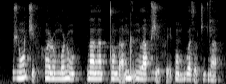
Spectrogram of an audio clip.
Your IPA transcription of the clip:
ʒõt͡ʃḛfhõɐ̯ɭũŋ oɳũ | ɽãlãtːõ ða̰ŋɖṵŋ lafʒḛ fḛkõ buɐ̯zo̰t͡ʃaʈɖã

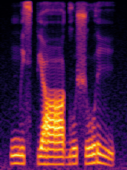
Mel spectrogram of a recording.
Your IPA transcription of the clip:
ŋ͡misʲpʲɑːɡu ʃuɾiː

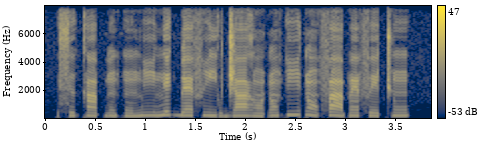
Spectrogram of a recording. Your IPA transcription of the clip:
sɨ˧kã˧ ɓũ˨ pũ˨miː˧ ne˦ɡ͡bɛ˧ fi˧ju˨d͡ʒaː˧ ɣɔ̃˨ɗɔ̃˧kiː˦ɗɔ̃˦˨ faː˦˨pɛ̃˧ fe˧ t͡ʃũ˦

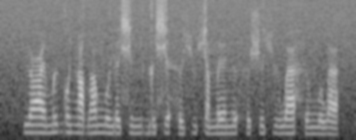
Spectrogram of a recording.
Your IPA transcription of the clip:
yʕɛmɘɡɔ ɲadˤaŋʷɛjɛ ɕɘɲɘɡɘ ɕɛhɘçyça mɛnɘhɘ ʃɘçywa hɘŋʷɛwa

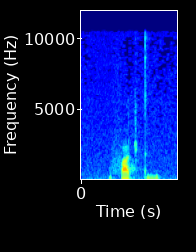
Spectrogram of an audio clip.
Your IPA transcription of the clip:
fat͡ʃti̤

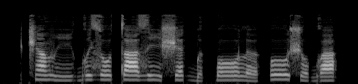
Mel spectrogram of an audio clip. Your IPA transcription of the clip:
t͡ʃã˧viː˨ɡʷi˧zo˧ ta˦zi˦˨ ʃɛ˦ɡ͡bə˨k͡poː˦lə˨ | oː˦ʃo˨ɡʷa˧

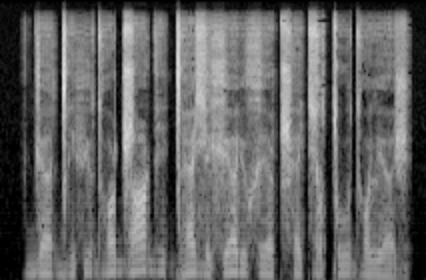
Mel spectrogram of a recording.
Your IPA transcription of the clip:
ɡʲɜ ɡ͡ǀifʲudʱɔ ɖ͡ʐɑ ɡʱiɡ͡ǀæ ʑɪxʲɜ ɾʲuxɪə̯ ʈ͡ʂʰɛt͡ɕɔǀu dʱɔlʲɜʒ

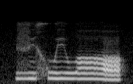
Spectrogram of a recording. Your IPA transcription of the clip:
vyxwywɔ

